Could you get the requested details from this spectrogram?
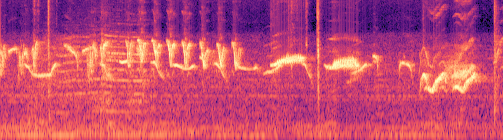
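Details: Caged male Chinese hwamei pouring out a fast, rich stream of varied warbled and whistled notes, with a few sharp clicks and mimicry-like twists.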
